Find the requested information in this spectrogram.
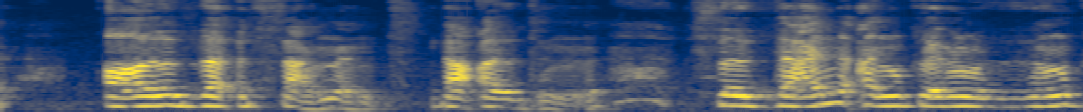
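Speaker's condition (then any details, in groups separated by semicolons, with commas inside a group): Speech impairment; hard to understand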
